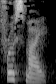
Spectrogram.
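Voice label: "frusemide", English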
